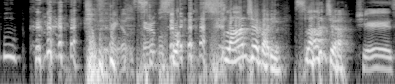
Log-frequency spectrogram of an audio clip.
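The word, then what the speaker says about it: sláinte: Slanja, buddy. Slanja. Cheers. Slanja. Is that how you say it? Slanja. Okay. I thought I remembered how to say it properly. As long as it's not slanty. Yeah, no, definitely not.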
